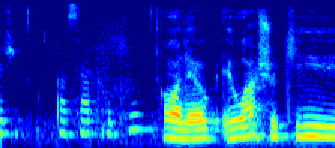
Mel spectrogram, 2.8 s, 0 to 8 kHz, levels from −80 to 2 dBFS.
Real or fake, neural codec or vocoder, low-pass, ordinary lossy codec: fake; vocoder, 44.1 kHz, 128 mel bands, Pupu-Vocoder; 7.2 kHz; none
